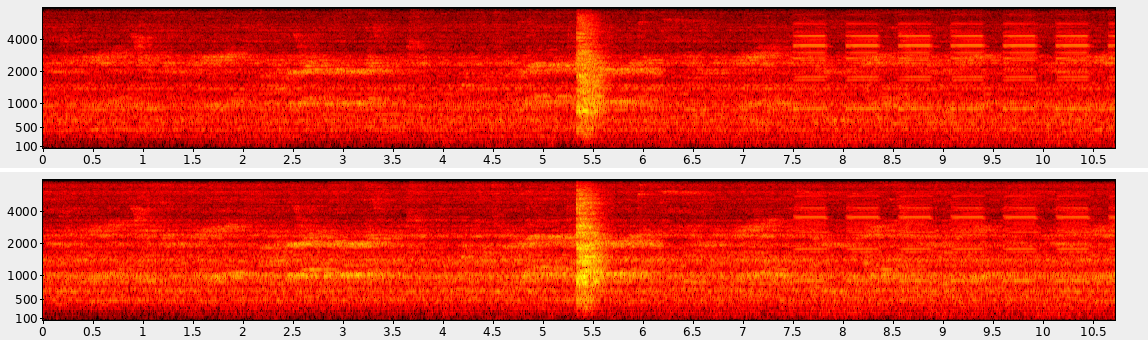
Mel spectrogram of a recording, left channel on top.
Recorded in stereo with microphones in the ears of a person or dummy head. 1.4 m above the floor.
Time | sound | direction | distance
0.0 | running water | 45° right (ahead or behind) | 0.8 m
5.3 | a clap | 20° right (ahead or behind) | 0.6 m
7.5 | an alarm clock | 75° left (ahead or behind) | 1.8 m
